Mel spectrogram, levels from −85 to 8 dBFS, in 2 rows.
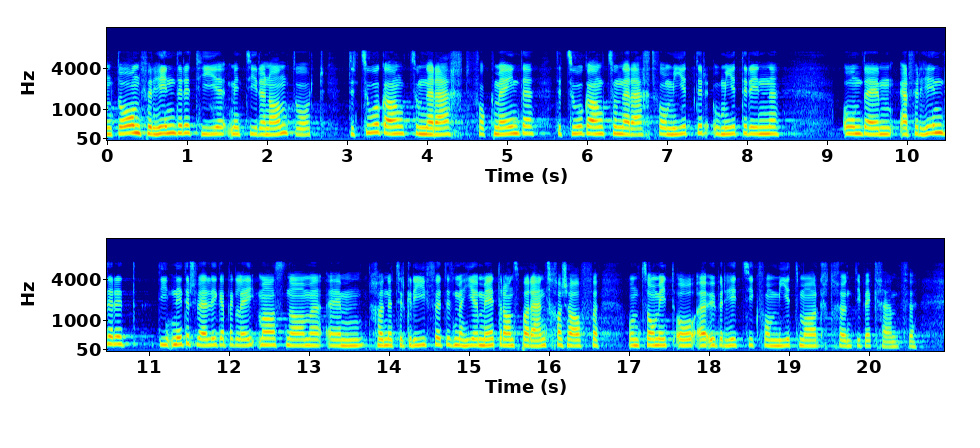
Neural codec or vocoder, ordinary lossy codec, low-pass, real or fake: none; none; 7.2 kHz; real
